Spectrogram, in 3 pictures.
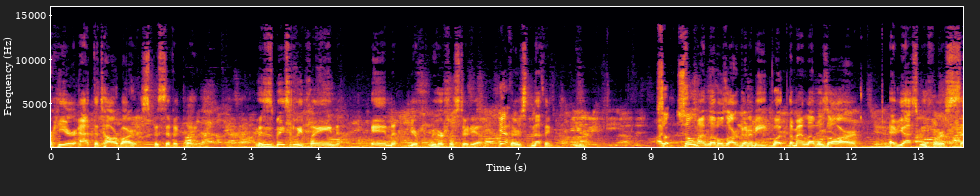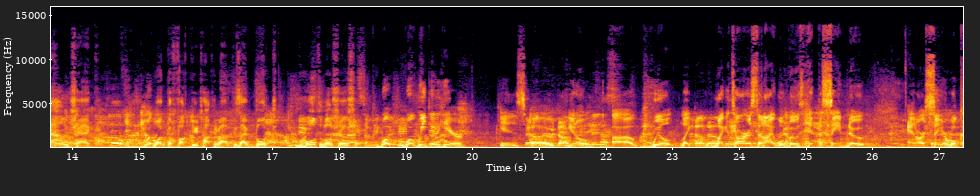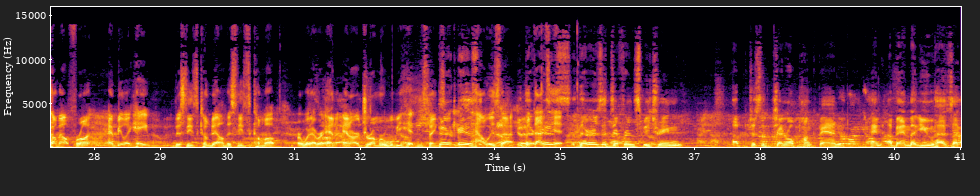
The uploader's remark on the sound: live at The Tower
